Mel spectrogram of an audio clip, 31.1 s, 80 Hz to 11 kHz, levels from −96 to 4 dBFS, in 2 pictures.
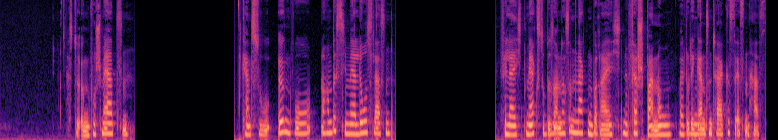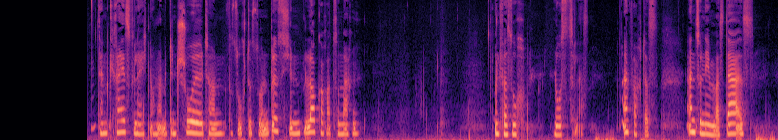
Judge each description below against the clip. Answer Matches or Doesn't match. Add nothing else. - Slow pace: Matches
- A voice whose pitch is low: Doesn't match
